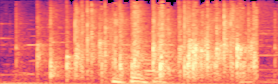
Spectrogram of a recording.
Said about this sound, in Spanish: Ah, ya suenan. Ahí está. Mi chiste, ahí está. Aplauden por mi chiste.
